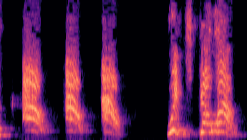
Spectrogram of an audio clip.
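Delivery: high, loud banishing cries; commanding shout. Acted. Spider throws doors open, commanding shout. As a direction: shout the witch out of the house.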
